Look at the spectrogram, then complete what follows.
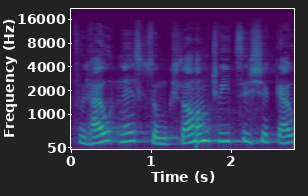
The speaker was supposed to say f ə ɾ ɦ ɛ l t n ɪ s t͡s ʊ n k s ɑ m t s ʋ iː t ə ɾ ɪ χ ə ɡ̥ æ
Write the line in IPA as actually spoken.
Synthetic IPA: f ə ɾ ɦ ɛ l t n ɪ s t͡s ʊ m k s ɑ m t ʃ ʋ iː t͡s ə ɾ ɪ ʃ ə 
